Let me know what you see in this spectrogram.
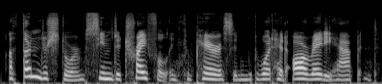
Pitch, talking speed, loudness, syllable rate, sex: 240 Hz, 190 wpm, -18 LUFS, 6.4 syllables/s, female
